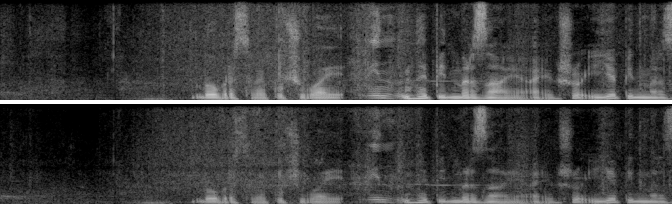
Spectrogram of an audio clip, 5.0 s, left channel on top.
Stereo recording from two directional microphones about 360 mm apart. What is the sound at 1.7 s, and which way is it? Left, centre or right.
Speech, left.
